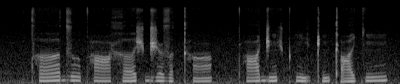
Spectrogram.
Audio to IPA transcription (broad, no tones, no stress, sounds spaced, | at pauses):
tʰ ʌː d͡z ʊː pʰ ɑː x ʌː ʃ d͡ʒ ə˞ z ʌ kʰ ɑ̃ | pʰ ɑ d͡ʒ ĩ ʃ pʰ ĩ j ɪ kʼ ĩ kʼ ɑ ɐ̯ c ĩː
